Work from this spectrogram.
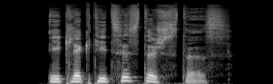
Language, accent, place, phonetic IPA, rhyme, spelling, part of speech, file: German, Germany, Berlin, [ɛklɛktiˈt͡sɪstɪʃstəs], -ɪstɪʃstəs, eklektizistischstes, adjective, De-eklektizistischstes.ogg
- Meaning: strong/mixed nominative/accusative neuter singular superlative degree of eklektizistisch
